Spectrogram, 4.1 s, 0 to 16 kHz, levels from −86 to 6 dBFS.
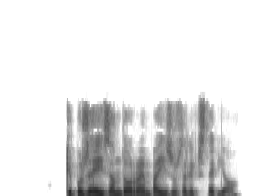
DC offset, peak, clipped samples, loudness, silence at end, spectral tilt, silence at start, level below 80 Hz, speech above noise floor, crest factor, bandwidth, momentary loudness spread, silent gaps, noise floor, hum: under 0.1%; -2 dBFS; under 0.1%; -17 LUFS; 0.6 s; -4 dB/octave; 1 s; -56 dBFS; over 74 dB; 16 dB; 8.2 kHz; 11 LU; none; under -90 dBFS; none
